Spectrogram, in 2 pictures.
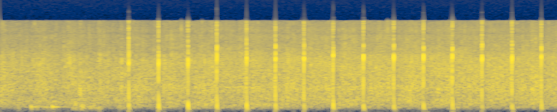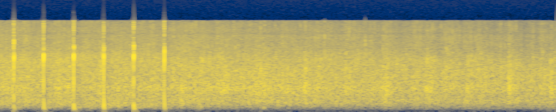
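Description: An audience claps to the Lord after a sermon, a dense wash of applause, with sharp, evenly spaced claps cutting through for the first several seconds before the sound settles into a steady, fainter patter.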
